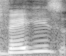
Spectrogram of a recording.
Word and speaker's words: Feige: But they still recovered, and after that, like even with Disney, what's Feige's? How you pronounce it?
